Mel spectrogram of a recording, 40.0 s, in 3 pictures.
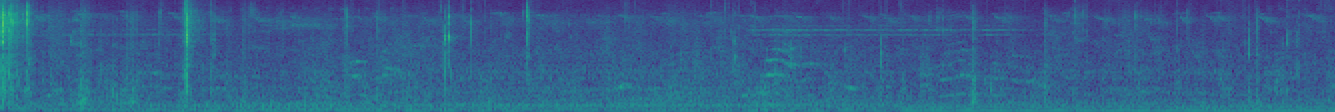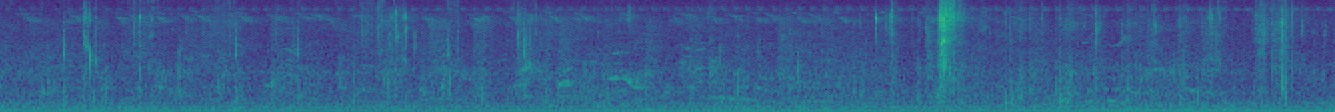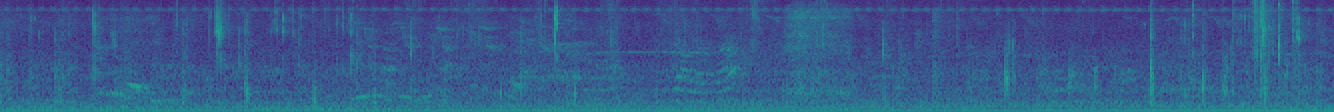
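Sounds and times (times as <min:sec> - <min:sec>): sharp crunch: 0:00.0 - 0:02.6, 0:22.1 - 0:27.8, 0:37.6 - 0:40.0
chewing and lip smacks: 0:00.0 - 0:02.7, 0:03.4 - 0:06.5, 0:08.4 - 0:19.5, 0:28.5 - 0:34.4, 0:35.5 - 0:40.0
steady low hum: 0:00.0 - 0:40.0.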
